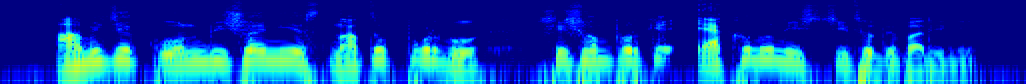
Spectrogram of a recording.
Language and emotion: Bengali, sad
